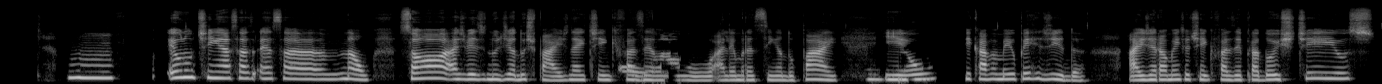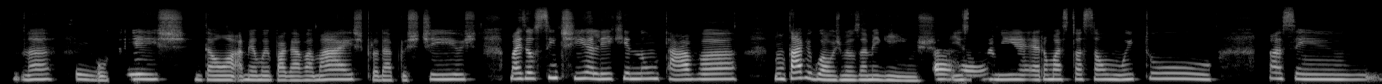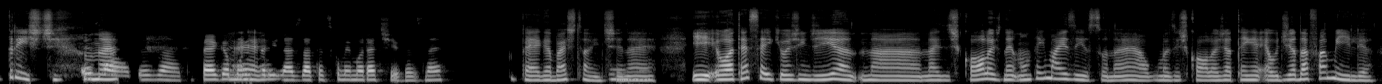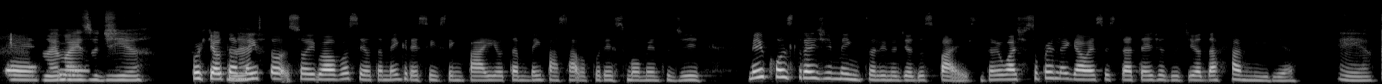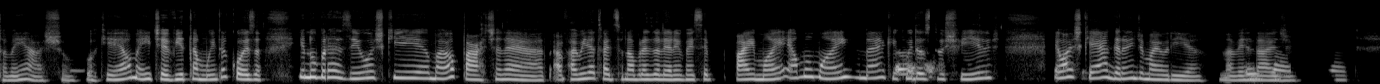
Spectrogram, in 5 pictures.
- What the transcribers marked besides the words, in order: tapping; chuckle; other background noise
- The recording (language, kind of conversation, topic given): Portuguese, podcast, Como você pode deixar de se ver como vítima e se tornar protagonista da sua vida?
